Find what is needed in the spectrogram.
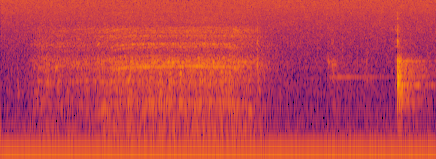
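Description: Cordless drill motor running steadily for about two seconds, then stopping. A single sharp click comes at the very end.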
